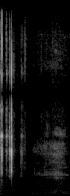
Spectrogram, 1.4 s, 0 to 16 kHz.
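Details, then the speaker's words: Antique Plomb ratchet, about 1945–1948, after refurbishment: three crisp, light pawl clicks in quick succession, then quiet; clean, even action with no grinding or slipping. Surprisingly fine ratchet, needs only a little more grease. "I am so surprised at how how well this ratchet is doing that's uh that this this is a fine ratchet"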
